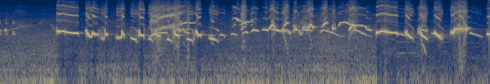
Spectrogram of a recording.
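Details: Mountain-slope orange-headed thrush song meant as a lure to get other birds singing: a quiet start, then a rapid, rich stream of whistled slurs and chirps, some buzzy, nearly unbroken to the end.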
